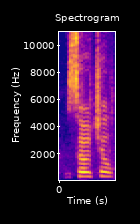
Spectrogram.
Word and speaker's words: Xochitl: Okay, yeah, the L is silent. Okay. So, how would you like to introduce yourself, Zoë? I'm Zoë Torres Small and I am from New Mexico.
